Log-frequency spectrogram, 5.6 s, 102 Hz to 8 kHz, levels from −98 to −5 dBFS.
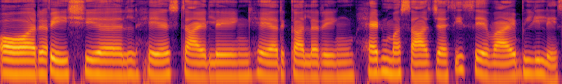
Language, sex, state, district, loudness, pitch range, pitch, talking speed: Hindi, female, Uttar Pradesh, Jyotiba Phule Nagar, -26 LUFS, 155-175 Hz, 165 Hz, 140 wpm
